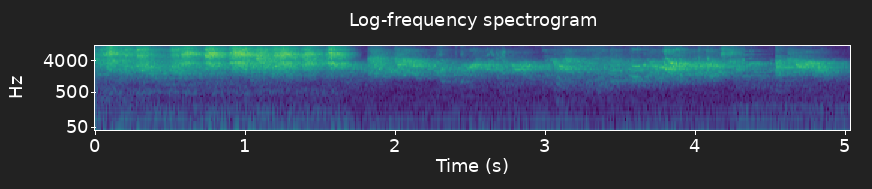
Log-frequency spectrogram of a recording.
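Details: Happy budgerigar sounds, busy overlapping chirps, clicks and raspy squawks, loudest at the start, continuing as a steady high warbling chatter.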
